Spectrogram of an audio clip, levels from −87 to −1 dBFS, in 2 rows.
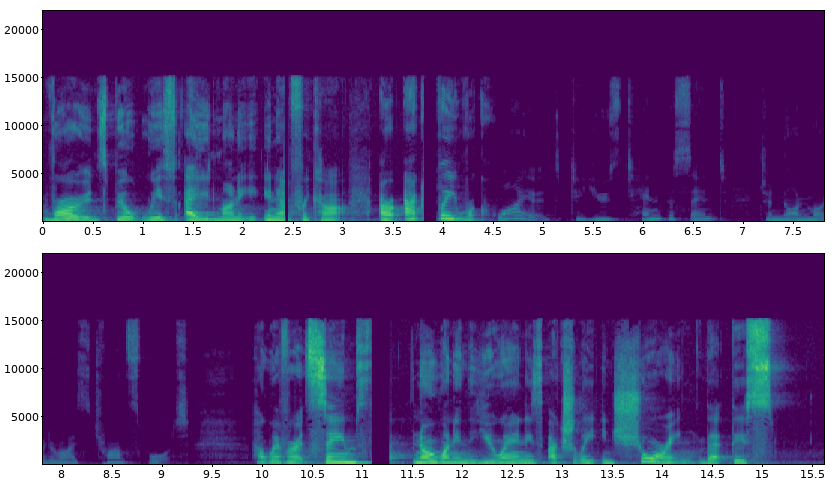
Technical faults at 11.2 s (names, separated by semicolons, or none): block of digital silence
